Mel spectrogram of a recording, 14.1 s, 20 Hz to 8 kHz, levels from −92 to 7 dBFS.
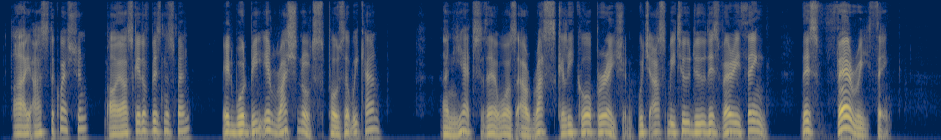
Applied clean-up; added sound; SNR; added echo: neural mask model RNNoise.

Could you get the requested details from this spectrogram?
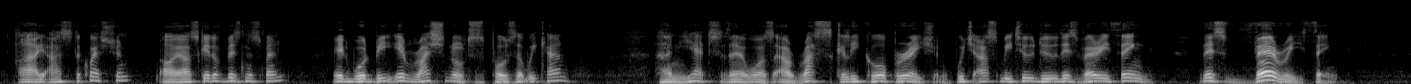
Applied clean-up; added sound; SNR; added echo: neural separator model SepFormer DNS4.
